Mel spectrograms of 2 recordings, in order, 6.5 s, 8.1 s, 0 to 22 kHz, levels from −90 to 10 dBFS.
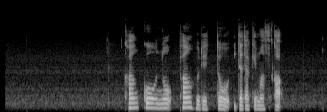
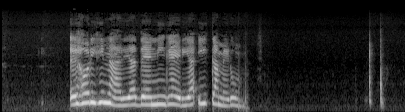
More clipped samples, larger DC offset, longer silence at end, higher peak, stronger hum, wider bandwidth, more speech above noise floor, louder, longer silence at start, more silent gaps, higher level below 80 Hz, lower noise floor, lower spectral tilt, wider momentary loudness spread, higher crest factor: neither; neither; first, 0.9 s vs 0.45 s; about the same, -2 dBFS vs 0 dBFS; neither; about the same, 9 kHz vs 9.8 kHz; second, 35 dB vs 52 dB; second, -23 LUFS vs -13 LUFS; first, 2.5 s vs 1.4 s; neither; second, -70 dBFS vs -64 dBFS; second, -57 dBFS vs -65 dBFS; first, -6.5 dB/octave vs -3.5 dB/octave; second, 5 LU vs 22 LU; first, 22 dB vs 16 dB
